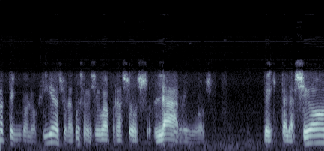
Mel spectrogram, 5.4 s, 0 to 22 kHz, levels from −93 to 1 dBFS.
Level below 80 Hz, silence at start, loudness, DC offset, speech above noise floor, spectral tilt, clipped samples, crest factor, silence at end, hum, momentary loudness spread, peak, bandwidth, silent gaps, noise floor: -74 dBFS; 0 s; -24 LUFS; under 0.1%; 40 dB; -5.5 dB/octave; under 0.1%; 22 dB; 0 s; none; 23 LU; -4 dBFS; 8.4 kHz; none; -65 dBFS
